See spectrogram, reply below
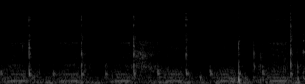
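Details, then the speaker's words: Electric breast pump (Lansinoh) running in its fast letdown mode at the start of a session, before switching to regular pumping: rapid rhythmic cycling with soft motor hum and clicks, about two cycles per second. "it goes through the letdown process. Then it switched to the regular pumping process."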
